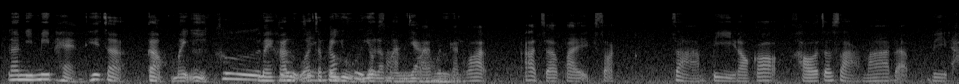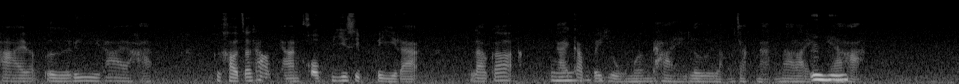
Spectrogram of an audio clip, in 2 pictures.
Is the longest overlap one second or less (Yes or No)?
No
